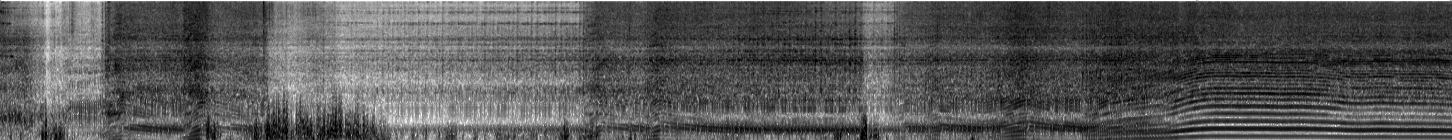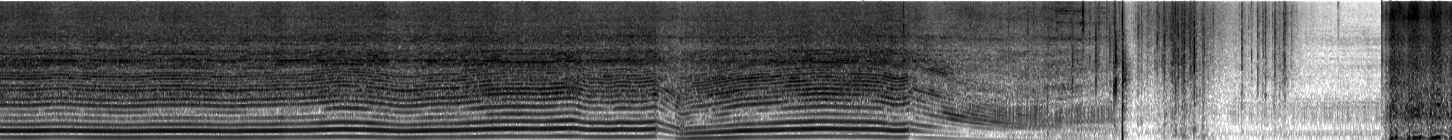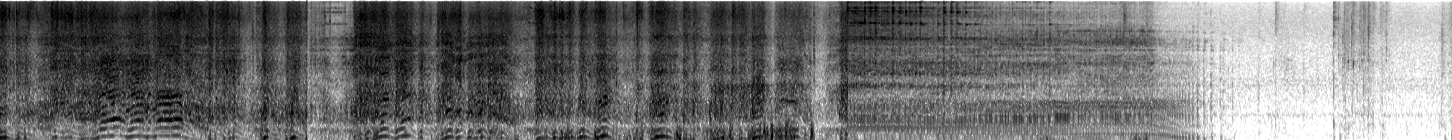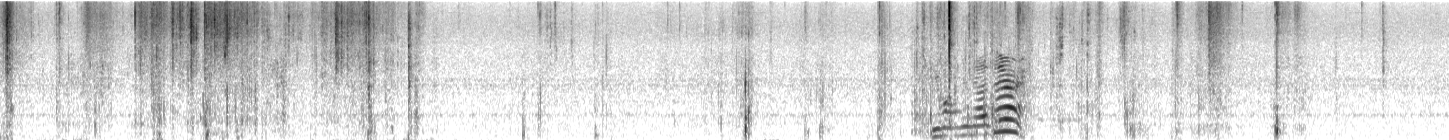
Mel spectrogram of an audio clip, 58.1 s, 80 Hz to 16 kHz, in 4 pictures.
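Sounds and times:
chainsaw engine revving: 0.0 - 41.4
tree crashing through brush: 24.4 - 27.6.

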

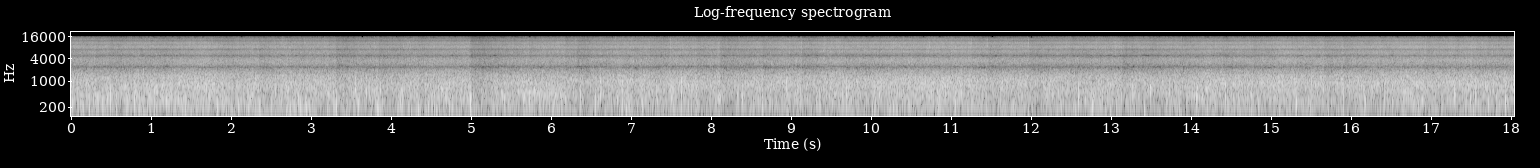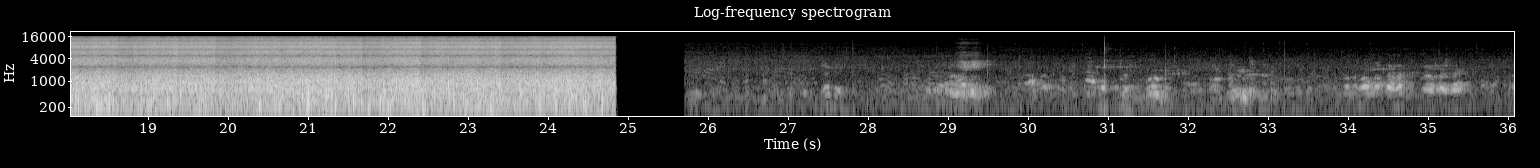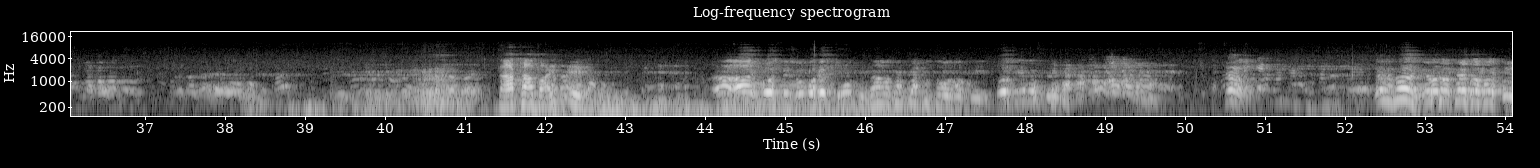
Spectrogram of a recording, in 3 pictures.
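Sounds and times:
heavy rain: 0.0 - 24.9.

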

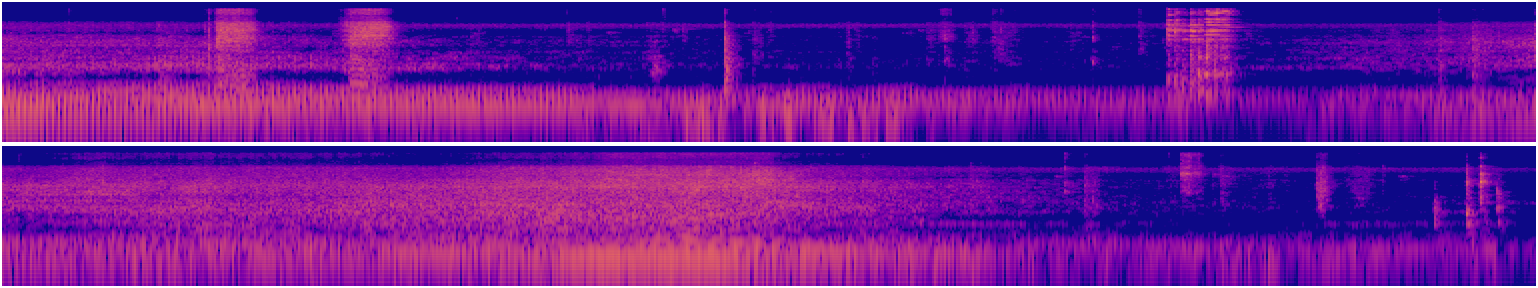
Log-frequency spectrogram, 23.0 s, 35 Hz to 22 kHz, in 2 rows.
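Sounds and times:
motor vehicle noise: 0.0 - 23.0
sharp metallic clink: 8.7 - 9.4.

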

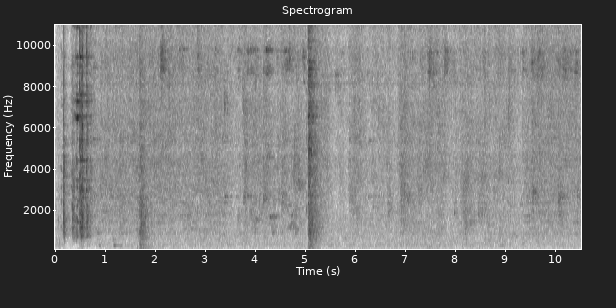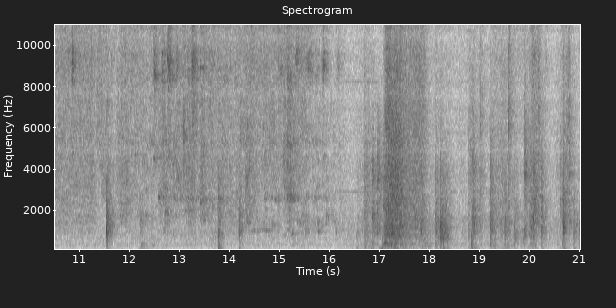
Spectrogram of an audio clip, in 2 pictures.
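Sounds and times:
crockery and cutlery clinking: 0.0 - 5.8, 11.6 - 16.3.

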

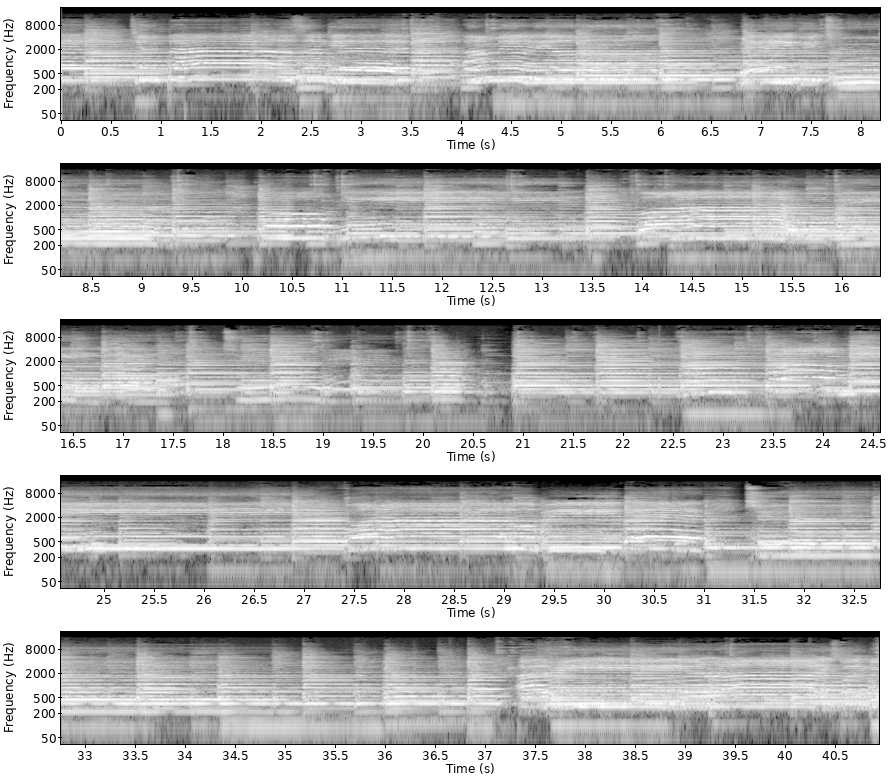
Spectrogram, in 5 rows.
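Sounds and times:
women singing a gospel song: 0.0 - 20.0, 23.0 - 35.1, 37.2 - 40.9
strummed guitar: 0.0 - 40.9.

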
